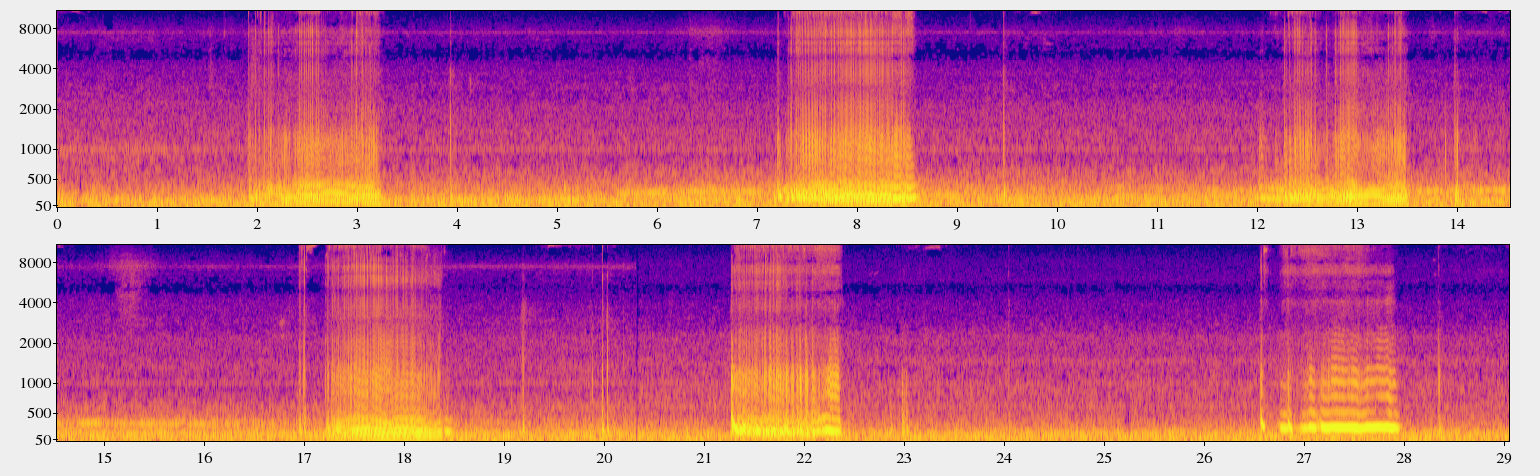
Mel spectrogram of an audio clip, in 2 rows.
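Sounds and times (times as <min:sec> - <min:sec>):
steady low hum: 0:00.0 - 0:29.0
dog snoring: 0:01.9 - 0:03.4, 0:07.0 - 0:08.8, 0:11.9 - 0:15.4, 0:16.8 - 0:18.6, 0:19.2 - 0:20.4, 0:21.2 - 0:23.2, 0:26.5 - 0:28.5.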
